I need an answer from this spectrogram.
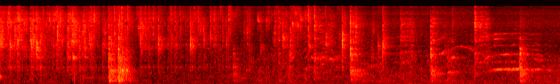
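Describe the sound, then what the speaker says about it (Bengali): Mustard seeds spluttering and crackling in hot oil for a Bengali raw mango chutney, a dense, steady sizzle broken by sharp pops and bursts of crackle, loud and close, with no voices. "সর্ষে ফুটে যাবে"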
